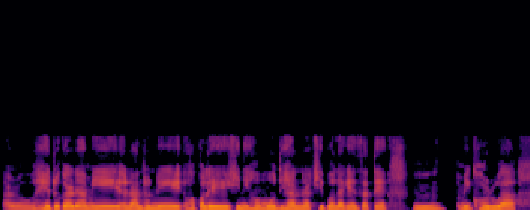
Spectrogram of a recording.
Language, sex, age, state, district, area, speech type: Assamese, female, 45-60, Assam, Dibrugarh, rural, spontaneous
